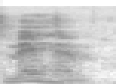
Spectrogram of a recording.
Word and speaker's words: mayhem: Does that sound wrong? Mayhem. – Yeah, it's mayhem. – It's mayhem.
